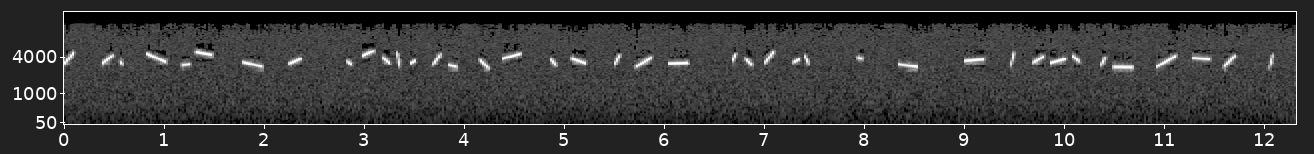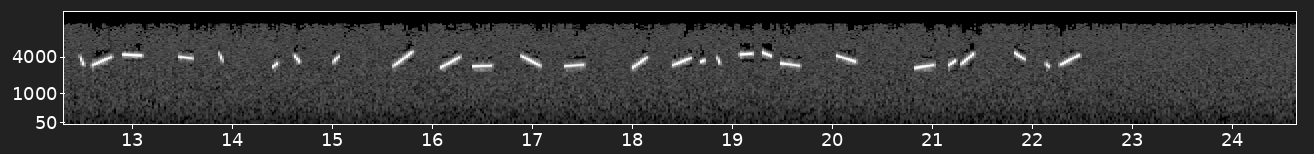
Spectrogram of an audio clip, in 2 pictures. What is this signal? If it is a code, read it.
Bird-like chirps. There is no code.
